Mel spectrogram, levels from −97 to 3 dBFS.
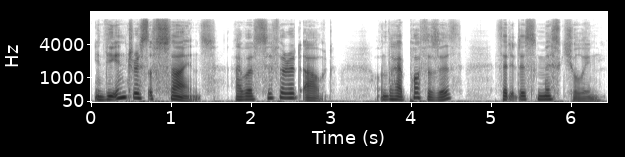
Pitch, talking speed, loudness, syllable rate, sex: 125 Hz, 160 wpm, -23 LUFS, 5.3 syllables/s, male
